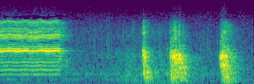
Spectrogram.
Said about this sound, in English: And I was just about to leave when my door buzzer sounded.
